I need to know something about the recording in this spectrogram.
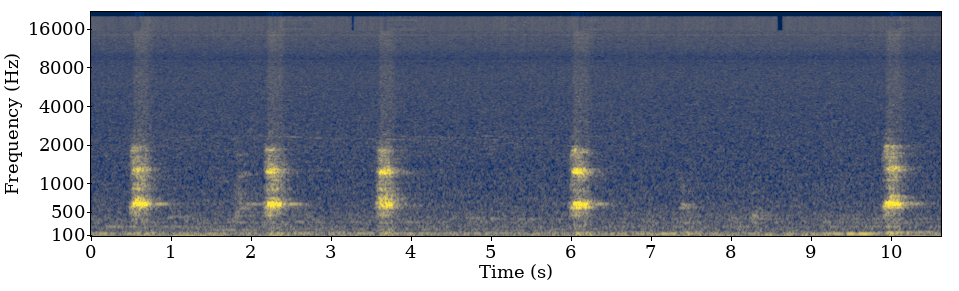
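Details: A domestic dog barking, kept by neighbours: single short barks spaced irregularly, five in about ten seconds, over a steady low hum.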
